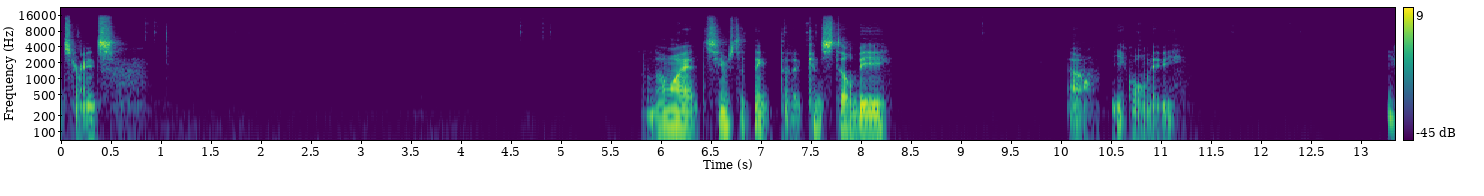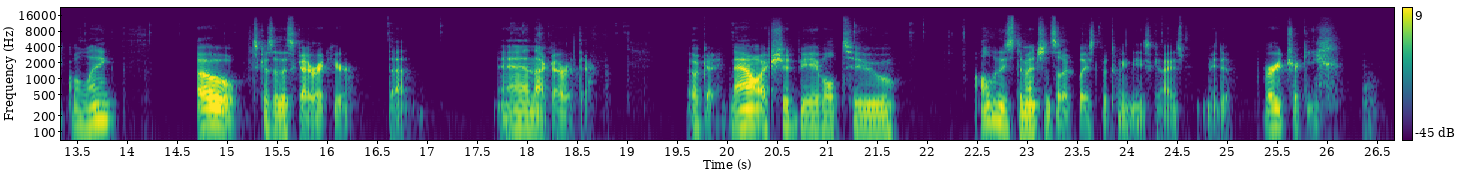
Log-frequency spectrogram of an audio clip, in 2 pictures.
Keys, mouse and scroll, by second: 0.9 click, 1.6 click, 2.2 click, 2.8-4.6 drag, 4.8 click, 6.2 click, 7.4 click, 9.2 click, 10.7 click, 11.9-12.2 scroll up 2, 12.3 click, 13.6 click, 14.5 click, 16.6 click, 17.8 click, 18.9 click, 20.0 click, 21.8 click, 23.6 right click, 24.3 right click.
